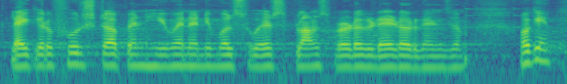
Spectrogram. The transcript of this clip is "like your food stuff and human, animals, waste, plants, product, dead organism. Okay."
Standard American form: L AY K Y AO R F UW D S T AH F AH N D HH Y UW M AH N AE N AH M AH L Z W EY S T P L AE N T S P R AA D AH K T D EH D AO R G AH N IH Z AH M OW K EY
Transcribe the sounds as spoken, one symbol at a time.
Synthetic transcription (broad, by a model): L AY K Y AO R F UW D S T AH P AH N D HH Y UW M AH N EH N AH M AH L S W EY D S P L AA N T S P R AA D AH K T D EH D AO R G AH N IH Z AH M OW K EY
